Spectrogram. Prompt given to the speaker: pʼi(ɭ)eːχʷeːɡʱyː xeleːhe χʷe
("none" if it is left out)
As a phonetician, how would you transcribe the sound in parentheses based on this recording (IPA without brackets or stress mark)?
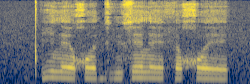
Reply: l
